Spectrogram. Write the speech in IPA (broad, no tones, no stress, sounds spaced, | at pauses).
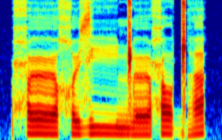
ħ œː χ y z iː ŋ͡ǁ œː ħ ɔ ɡ͡ǁ a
